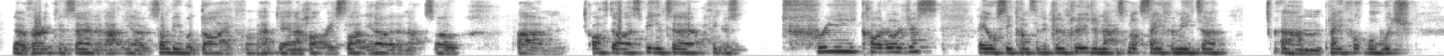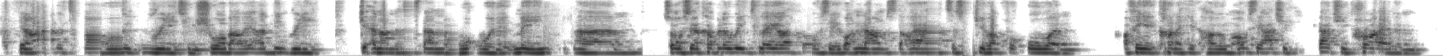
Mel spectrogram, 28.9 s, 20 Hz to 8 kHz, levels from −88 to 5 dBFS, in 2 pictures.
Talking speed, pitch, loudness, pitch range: 220 wpm, 150 Hz, -23 LUFS, 135-160 Hz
